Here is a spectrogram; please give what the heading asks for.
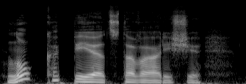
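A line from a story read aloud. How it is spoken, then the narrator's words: Muttered. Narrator (Russian): пробормотала Женечка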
